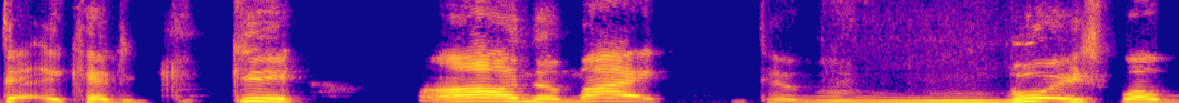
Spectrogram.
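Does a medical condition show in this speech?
Yes: cerebral palsy; speech impediment, talks slower, speech noticeable to listeners on phone.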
